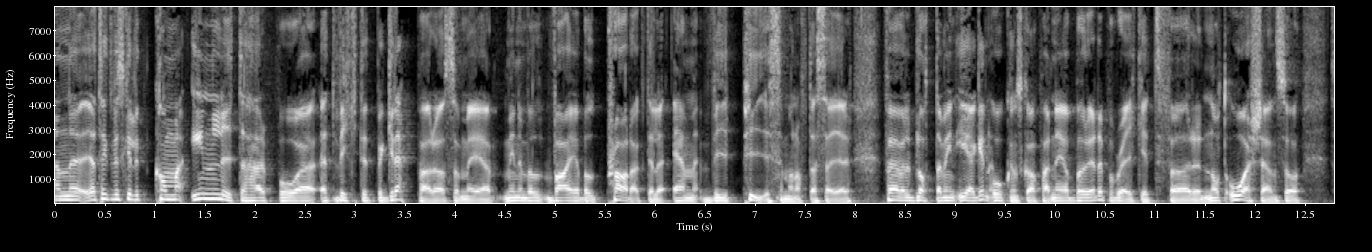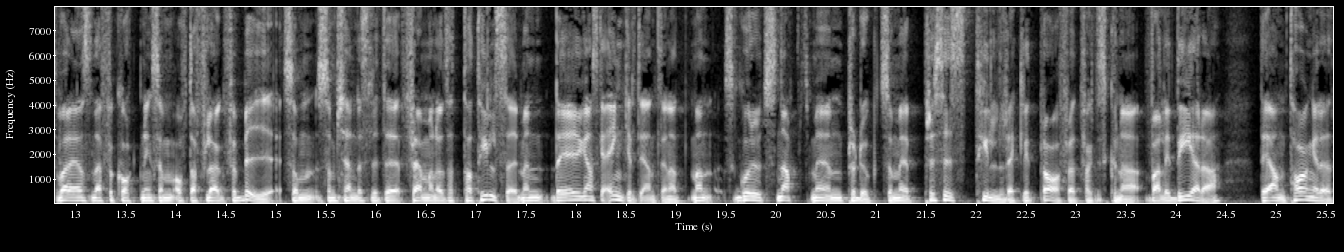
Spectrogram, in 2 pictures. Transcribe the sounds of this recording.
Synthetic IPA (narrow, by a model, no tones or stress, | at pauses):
ɛnjɑɡt̪ɛŋt̪əvɪskɵlːəkʰɔmːa̰ʔɪnːliːt̪əɦæːɾpʰɔɛt̪vɪkt̪ɪt̪̚bɛɡɾɛpːhæːɖɔsɔmæmɪnɪməlvajəbəlpʰɾɑd̪ə̰kt̪ɛlːəɾʔɛmvɪpʰḭːsɔmːanɔ̰ft̪asɛ̰jːə̰ɾfoːɾjavɛlblɔt̪ːamɪnʔeːɡənuːkʰɵnskɑːphæːɳæɾjɑːɡbœɾjad̪əpʰɔbɾɛjkət̪fœɾnɔt̪ːoːʂɛnːsɔ | sɔvaɖɛɛnsɔnd̪æːɾfœɾkʰɔʈnɪŋsɔmʔɔ̰ft̪afløːɡfœɾbiːsɔmsɔmɕɛnd̪əsliːt̪əfɾɛmːand̪t̪ʰːɑːt̪ʰɪlsɛ̰jmɛnd̪ɛæɾjɵɡanska̰ʔɛŋkəlt̪ɪjɛ̰nt̪lɪɡə̰nat̪manɡoːɾʉ̟ːt̪snap̚t̪mɛɛnpʰɾʊd̪ɵkt̪sɔmæɾpʰɾɛsiːst̪ʰːɪlːɾɛkːlɪɡ̚t̪̚bɾɑːfœɾat̪fakt̪ɪ̥skʰɵnːa̰valɪd̪eːɾa̰ | d̪̥ɛant̪ʰɑːɡad̪ə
